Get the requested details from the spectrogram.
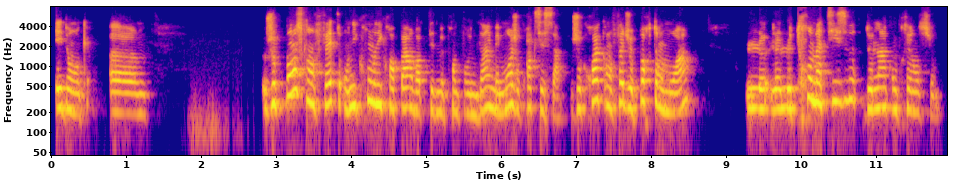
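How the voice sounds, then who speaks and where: A woman from Belgium, appearing as an interview guest, tells animated stories at a moderate pace. Her voice is on the high side, and her energy lets her get carried away as she talks.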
